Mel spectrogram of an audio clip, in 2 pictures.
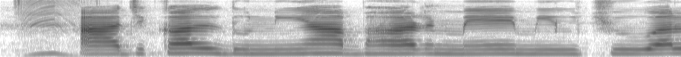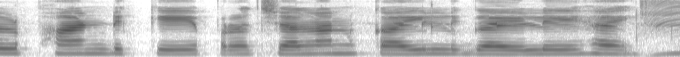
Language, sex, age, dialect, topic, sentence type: Magahi, female, 31-35, Western, banking, statement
